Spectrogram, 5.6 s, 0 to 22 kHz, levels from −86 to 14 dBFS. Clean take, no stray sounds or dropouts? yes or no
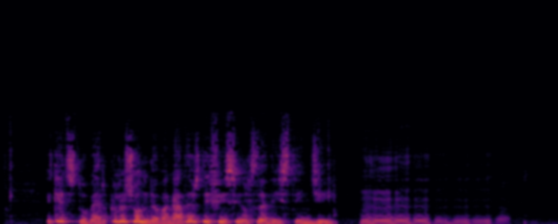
no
